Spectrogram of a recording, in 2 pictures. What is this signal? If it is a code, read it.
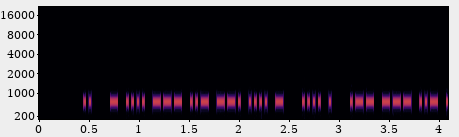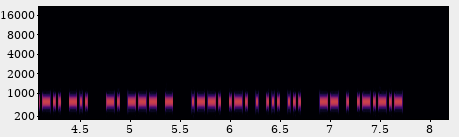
Morse code, heard as a keyed tone, about 42 wpm, 700 Hz. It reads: I THOUGHT HE WOULD NOT PRESS ME.
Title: Sentences from Top 1000 Words - Review Part 1 - 45wpm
